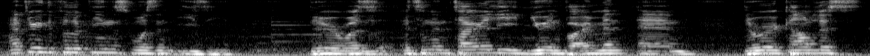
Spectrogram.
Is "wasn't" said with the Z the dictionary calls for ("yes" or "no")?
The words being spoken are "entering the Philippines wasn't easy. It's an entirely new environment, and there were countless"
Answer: yes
